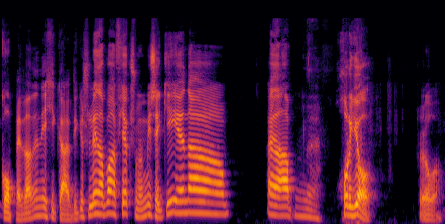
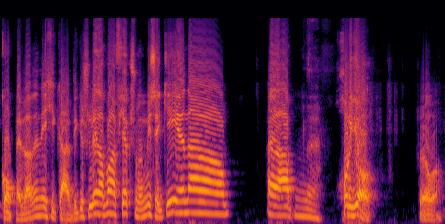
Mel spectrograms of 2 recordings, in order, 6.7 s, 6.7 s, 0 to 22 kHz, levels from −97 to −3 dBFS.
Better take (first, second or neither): first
